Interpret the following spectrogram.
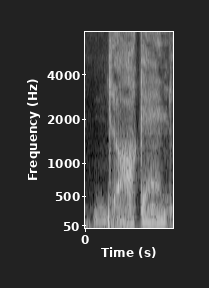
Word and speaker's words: Dokken: Dokken, ladies and gentlemen. Rhymes with rockin'.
